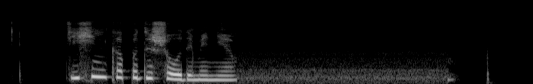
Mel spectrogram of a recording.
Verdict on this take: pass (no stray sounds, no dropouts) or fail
pass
